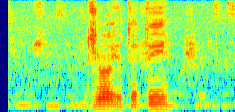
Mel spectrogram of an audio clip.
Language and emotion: Russian, neutral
